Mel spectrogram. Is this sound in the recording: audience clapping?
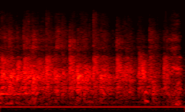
yes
